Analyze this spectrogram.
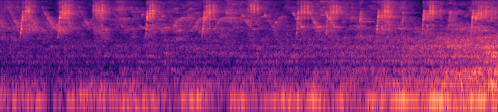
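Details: Javan grey-throated white-eye song used for training other birds, short high chirping phrases about every second, some squeaky notes, over a steady low hum.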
